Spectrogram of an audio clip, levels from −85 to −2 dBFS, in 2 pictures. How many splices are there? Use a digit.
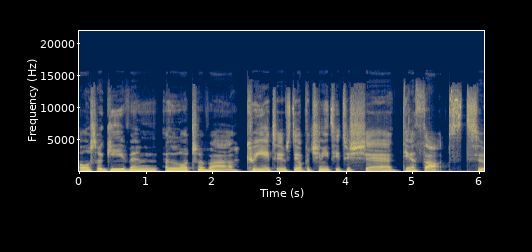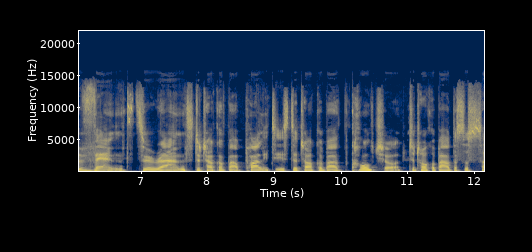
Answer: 0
